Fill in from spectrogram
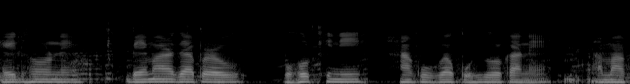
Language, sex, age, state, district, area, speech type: Assamese, male, 45-60, Assam, Sivasagar, rural, spontaneous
